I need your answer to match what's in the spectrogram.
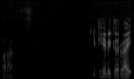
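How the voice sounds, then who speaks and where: A man's voice: medium pitch, normal speed. A man talking casually on an online call whose audio breaks up and drops out. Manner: casual, conversational. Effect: call audio breaking up, dropping out. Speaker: co-host. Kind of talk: casual sports prediction chat. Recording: dull, dry lo-fi call audio.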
